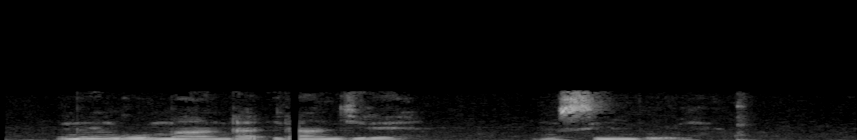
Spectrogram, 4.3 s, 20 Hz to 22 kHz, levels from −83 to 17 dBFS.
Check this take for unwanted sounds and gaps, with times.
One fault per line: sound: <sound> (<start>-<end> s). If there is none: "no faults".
sound: dropout (1.4-1.5 s)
